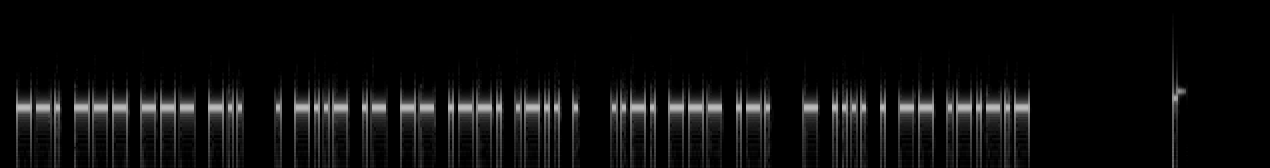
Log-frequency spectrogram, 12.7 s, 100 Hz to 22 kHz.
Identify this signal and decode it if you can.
Morse code, heard as a keyed tone, about 25 wpm, 700 Hz. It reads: GOOD EXAMPLE FOR THEM.
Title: Sentences from Top 1000 Words - Review Part 1 - 25wpm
